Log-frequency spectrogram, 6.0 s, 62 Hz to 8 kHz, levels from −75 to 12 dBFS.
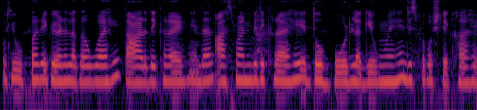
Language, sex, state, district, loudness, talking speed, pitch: Hindi, female, Bihar, Sitamarhi, -32 LUFS, 260 wpm, 215 Hz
